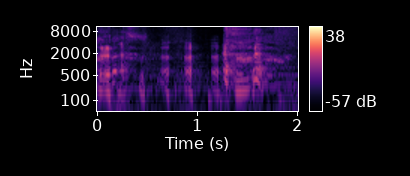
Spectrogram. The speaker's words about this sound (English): Yeah, if you got a cough, lean away from the mic. Sorry about that.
